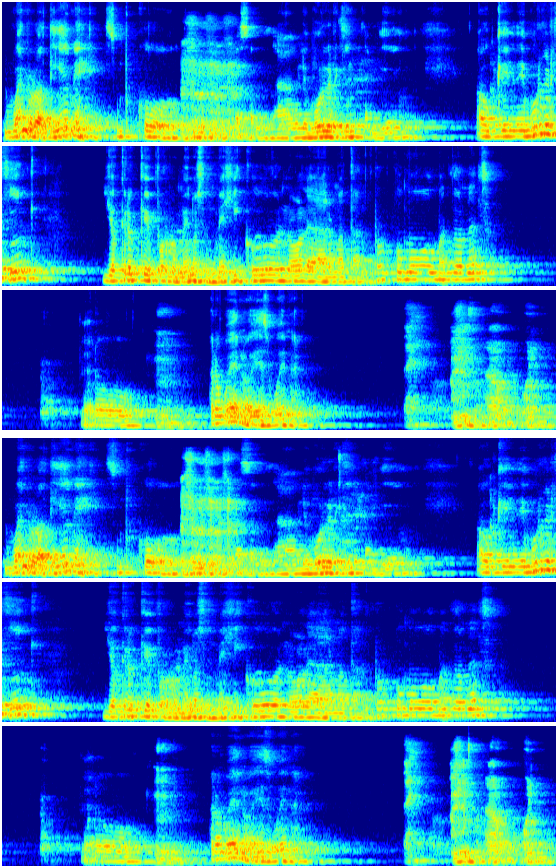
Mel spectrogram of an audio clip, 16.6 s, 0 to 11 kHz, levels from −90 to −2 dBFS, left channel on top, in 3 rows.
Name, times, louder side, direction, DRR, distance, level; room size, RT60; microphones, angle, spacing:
voice 1, 0.0-2.0 2.5-4.1 4.7-5.8 6.6-10.4 11.9-12.4 13.2-14.0, left 2 dB, 60° left, 5 dB, 0.5 m, -25 dB
voice 2, 1.8-2.4 11.5-11.6 12.6-13.0 15.1-16.4, right 1 dB, 80° right, 2 dB, 0.8 m, -30 dB
3.6 x 3.4 x 3.6 m, 1.1 s
head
